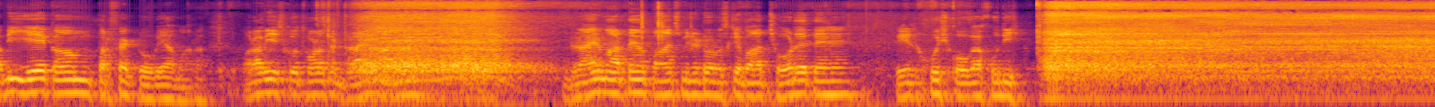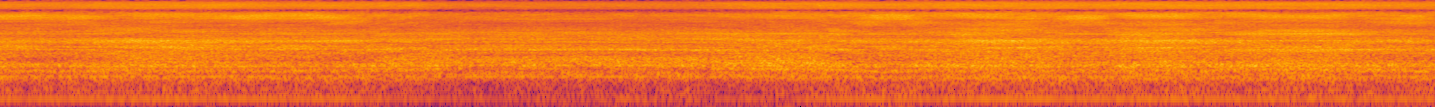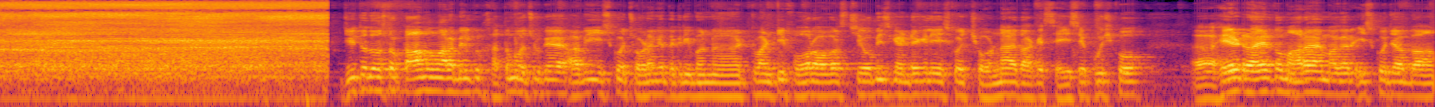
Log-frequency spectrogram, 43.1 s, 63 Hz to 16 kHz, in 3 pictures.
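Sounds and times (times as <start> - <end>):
hair dryer blowing: 3.2 - 6.2, 10.4 - 32.0.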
